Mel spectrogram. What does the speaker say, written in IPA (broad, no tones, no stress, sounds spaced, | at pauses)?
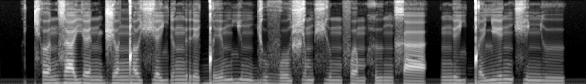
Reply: cʰ ʌ n z a j ɛ n d͡ʒ ʌ ŋ͡ǃ ʌ ç ɛ ʎ ɾ ʌ ŋ r e ɡ͡ǃ e m ʎ i m ɟ u v o ɕ ʌ m ç ɯ m f ʌ m h ɯ ŋ x a | ŋ e ʎ ɡ͡ǃ ɛ lʲ e ŋ ç e ɲ ɯ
